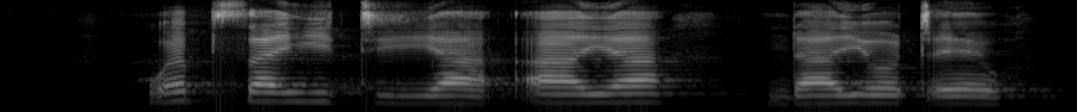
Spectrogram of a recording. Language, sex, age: Venda, female, 24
